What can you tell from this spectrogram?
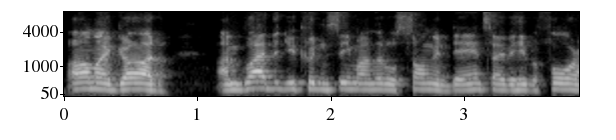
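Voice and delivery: normal talking voice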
